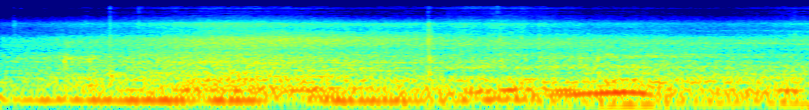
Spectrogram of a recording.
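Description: Steady background rumble with a hiss over it, swelling slightly in the middle.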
